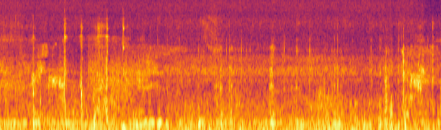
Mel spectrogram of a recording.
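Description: Flight wind buffeting the microphone of a pole-mounted camera during a tandem paraglider flight, a steady low rumble with scattered sharp clicks and taps.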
